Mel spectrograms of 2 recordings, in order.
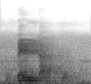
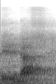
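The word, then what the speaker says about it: Δ: Actually del is delta. Okay, we pronounce it delta.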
